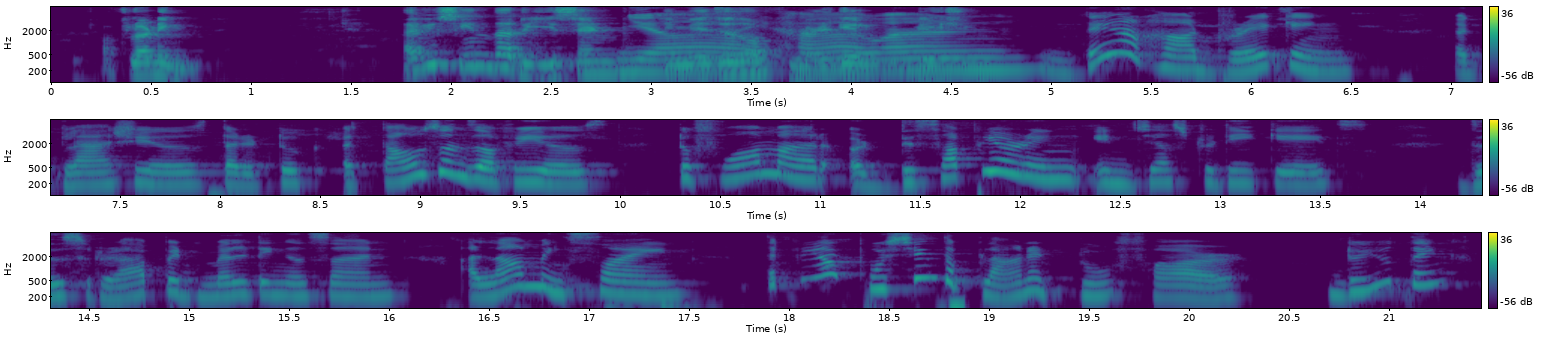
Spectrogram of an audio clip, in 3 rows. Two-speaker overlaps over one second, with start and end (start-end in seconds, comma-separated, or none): 2.8-4.7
